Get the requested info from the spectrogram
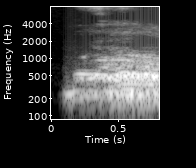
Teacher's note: di awal surah al-qalam akan adalah satu huruf namanya Nun dan dibaca enam harakat satu nafas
